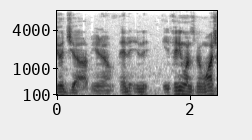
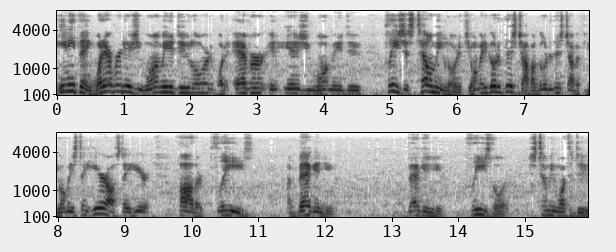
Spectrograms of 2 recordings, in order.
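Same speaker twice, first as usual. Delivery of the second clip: put-on high, pleading, begging voice; 7 semitones higher than usual. Retelling getting down on knees and begging God: retelling own begging prayer. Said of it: "I was begging to God".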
